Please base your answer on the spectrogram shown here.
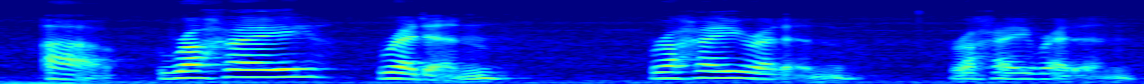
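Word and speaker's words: rathai: And the silent word is the T, or the silent letters are the TH. So Rahai has R, it's like R-A-T-H-A-I. So Ratai, but it's pronounced Rahai.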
